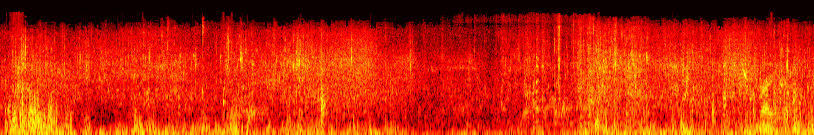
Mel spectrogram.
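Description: Wind buffeting the microphone as a rough, gusting rumble, with sea noise around the boat; the rumble eases briefly about four seconds in.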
